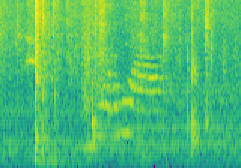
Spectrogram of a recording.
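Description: A cat meows once, a short call about a second in, with two light knocks just before and just after it.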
